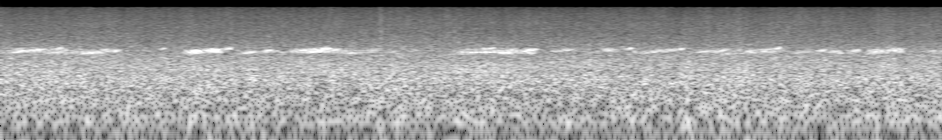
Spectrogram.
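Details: A frog chorus by a forest river among trees and moss: bright, shrill trills in clustered bursts, with a brief lull near the middle before the calling resumes, all over constant rushing water.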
